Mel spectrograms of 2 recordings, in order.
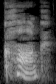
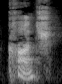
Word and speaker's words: conch: And it's pronounced conchk as in k o n k not kunch like lunch.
